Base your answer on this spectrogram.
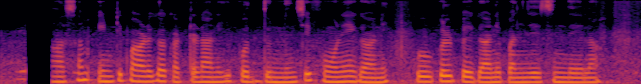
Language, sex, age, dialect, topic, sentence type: Telugu, female, 18-24, Southern, banking, statement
